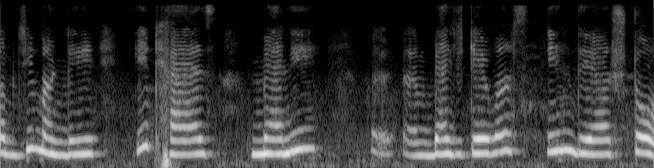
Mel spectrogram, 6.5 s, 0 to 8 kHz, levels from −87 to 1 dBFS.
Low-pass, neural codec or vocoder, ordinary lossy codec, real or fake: 7.2 kHz; codec, 16 kHz, 4 kbps, FreqCodec, smaller model; none; fake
